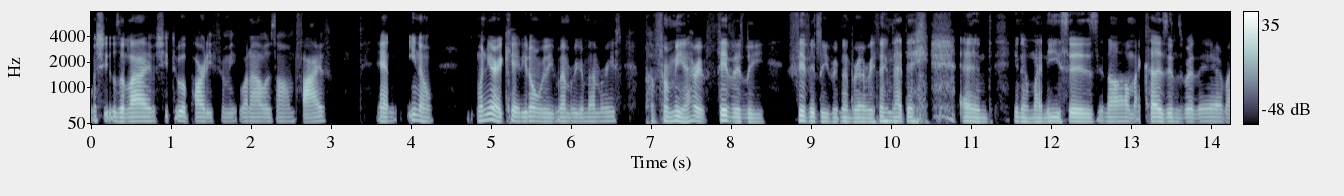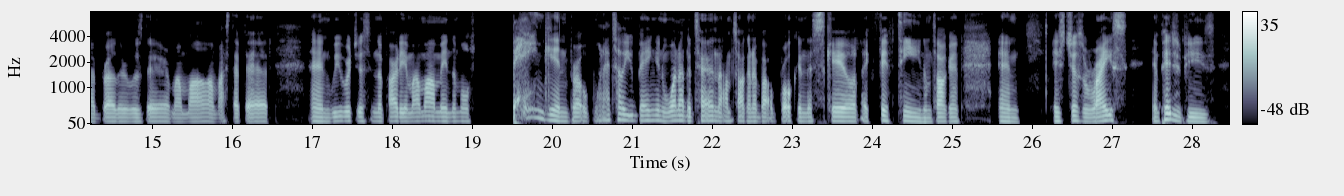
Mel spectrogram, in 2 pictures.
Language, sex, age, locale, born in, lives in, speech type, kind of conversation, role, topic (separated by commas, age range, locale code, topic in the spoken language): English, male, 20-24, en-US, United States, United States, conversation, unstructured, none, What comfort meal do you love, and what memory is attached to it?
